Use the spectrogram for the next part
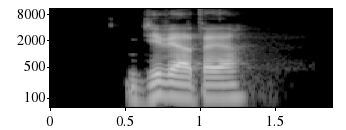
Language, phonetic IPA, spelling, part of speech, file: Russian, [dʲɪˈvʲatəjə], девятая, adjective / noun, Ru-девятая.ogg
- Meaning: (adjective) nominative feminine singular of девя́тый (devjátyj); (noun) ninth part, one ninth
